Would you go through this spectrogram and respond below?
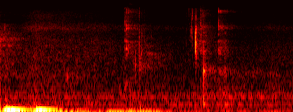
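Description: A computer mouse clicks on a web form button, with a couple of faint, quick clicks close by over a quiet room hum and no talking.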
